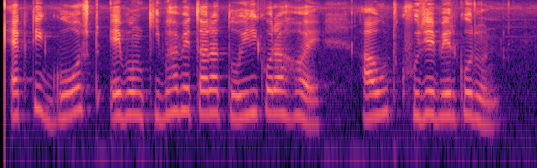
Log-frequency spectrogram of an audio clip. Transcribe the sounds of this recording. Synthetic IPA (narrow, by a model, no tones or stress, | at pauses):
ɛkʈiɡosʈeboŋkibʱabet̪aɾat̪ojɾikɔɾaɦɔeawʈkʰud͡ʑebeɾkoɾun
